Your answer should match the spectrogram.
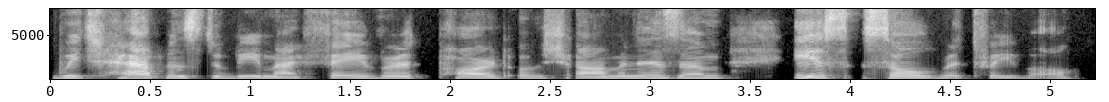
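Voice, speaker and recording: A woman with a Swedish accent, a healer being interviewed, who speaks in a halting way and searches for her words. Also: mid-range voice, no room sound, clean studio sound. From Sweden. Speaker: guest, shamanic healer and astrologer. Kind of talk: casual interview.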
